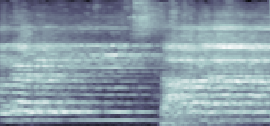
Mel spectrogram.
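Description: Hindu ritual mantra chanting in long, held notes; the chant breaks off briefly just over a second in and the next phrase starts.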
